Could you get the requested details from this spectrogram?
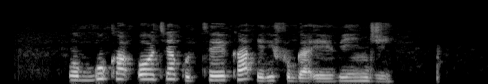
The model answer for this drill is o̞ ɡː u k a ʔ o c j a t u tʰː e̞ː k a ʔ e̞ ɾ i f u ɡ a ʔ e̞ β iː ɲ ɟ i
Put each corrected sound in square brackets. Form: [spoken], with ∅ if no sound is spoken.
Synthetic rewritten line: o̞ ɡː u k a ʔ o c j a [k] u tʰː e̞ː k a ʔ e̞ ɾ i f u ɡ a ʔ e̞ β iː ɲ ɟ i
